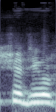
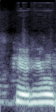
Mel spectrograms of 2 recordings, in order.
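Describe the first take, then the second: First: It is said in a British accent. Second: It is said in an American accent. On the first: "But Britishers will" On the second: "But if it's Americans ... It's flatter, it's run"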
